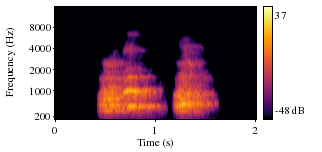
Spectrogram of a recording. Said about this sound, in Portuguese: Eu, não, esse latido aí foi quase que uma, uma dublagem aqui para mim, né?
